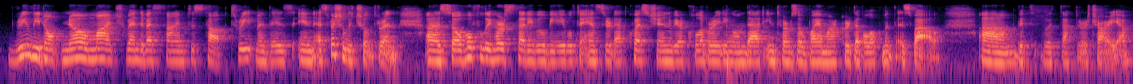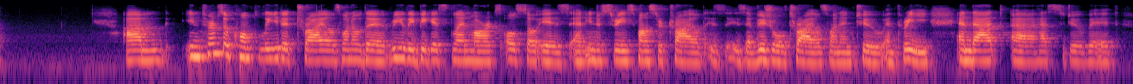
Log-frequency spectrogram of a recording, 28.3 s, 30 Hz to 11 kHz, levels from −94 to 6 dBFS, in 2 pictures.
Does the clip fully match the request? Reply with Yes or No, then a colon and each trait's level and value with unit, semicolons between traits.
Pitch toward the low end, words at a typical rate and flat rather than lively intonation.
No: medium, 155 Hz; average, 165 wpm; narrow, 2.3 semitones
